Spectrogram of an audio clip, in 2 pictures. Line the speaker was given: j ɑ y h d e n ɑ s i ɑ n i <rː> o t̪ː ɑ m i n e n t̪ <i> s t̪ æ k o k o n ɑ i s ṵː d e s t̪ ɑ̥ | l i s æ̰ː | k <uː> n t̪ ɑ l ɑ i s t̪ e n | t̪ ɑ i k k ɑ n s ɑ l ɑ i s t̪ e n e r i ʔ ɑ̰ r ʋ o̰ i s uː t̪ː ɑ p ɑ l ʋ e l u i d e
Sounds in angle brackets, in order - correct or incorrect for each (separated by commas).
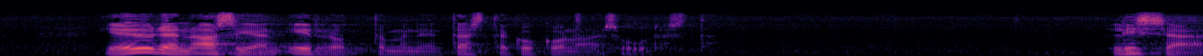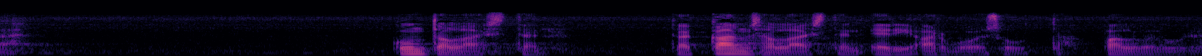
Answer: correct, incorrect, incorrect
